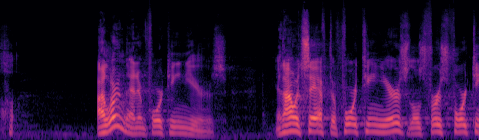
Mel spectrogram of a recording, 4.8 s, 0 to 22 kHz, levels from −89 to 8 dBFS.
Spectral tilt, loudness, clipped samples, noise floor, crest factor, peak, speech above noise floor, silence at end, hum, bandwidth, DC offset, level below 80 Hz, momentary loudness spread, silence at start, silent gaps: -3.5 dB/octave; -29 LUFS; under 0.1%; -66 dBFS; 24 dB; -6 dBFS; 37 dB; 0 s; none; 17.5 kHz; under 0.1%; -72 dBFS; 15 LU; 0 s; none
